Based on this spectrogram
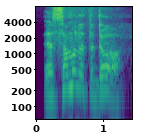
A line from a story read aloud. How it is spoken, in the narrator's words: he said loudly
